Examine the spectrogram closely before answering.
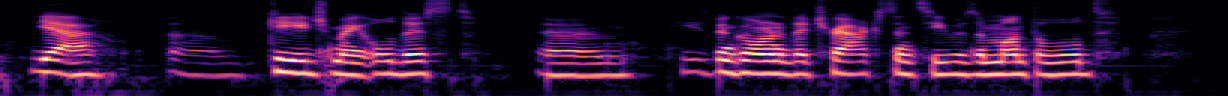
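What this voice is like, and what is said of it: Distinctive, unusual accent. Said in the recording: “I am falling in love with your accent. It's different.”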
